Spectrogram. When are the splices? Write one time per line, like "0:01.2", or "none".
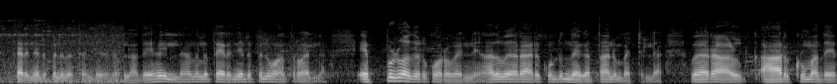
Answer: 0:01.2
